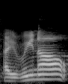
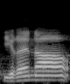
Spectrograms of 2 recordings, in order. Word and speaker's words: Irena: My name is Irena, or Irena, or Irina. It depends on how you can pronounce it. All work.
